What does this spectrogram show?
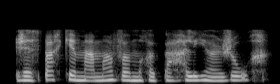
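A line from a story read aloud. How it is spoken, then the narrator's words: Girl murmuring. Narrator (French): avait-elle murmuré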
